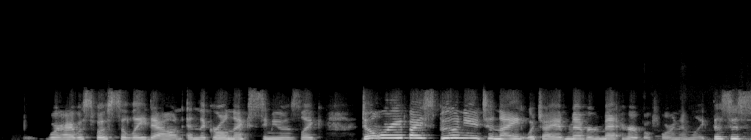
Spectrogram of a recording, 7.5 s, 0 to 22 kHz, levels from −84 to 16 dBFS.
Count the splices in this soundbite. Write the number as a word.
zero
